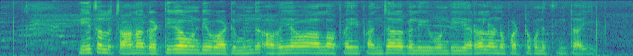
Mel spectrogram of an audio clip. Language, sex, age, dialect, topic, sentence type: Telugu, male, 25-30, Southern, agriculture, statement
